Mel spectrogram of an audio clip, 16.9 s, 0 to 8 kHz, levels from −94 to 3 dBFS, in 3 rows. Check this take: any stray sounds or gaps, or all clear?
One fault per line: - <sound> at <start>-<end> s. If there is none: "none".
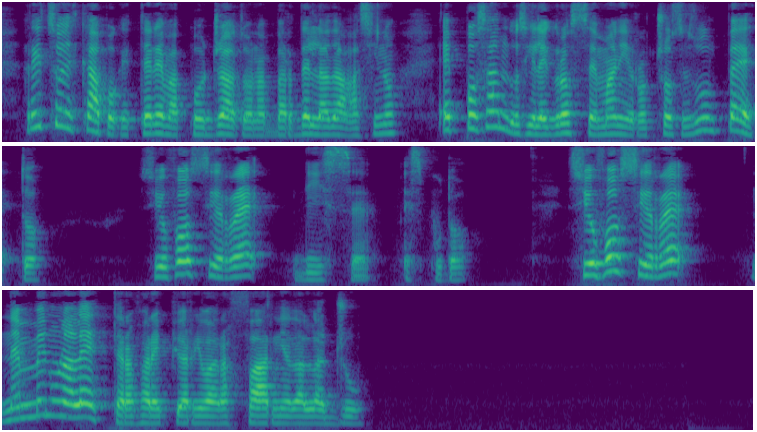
none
